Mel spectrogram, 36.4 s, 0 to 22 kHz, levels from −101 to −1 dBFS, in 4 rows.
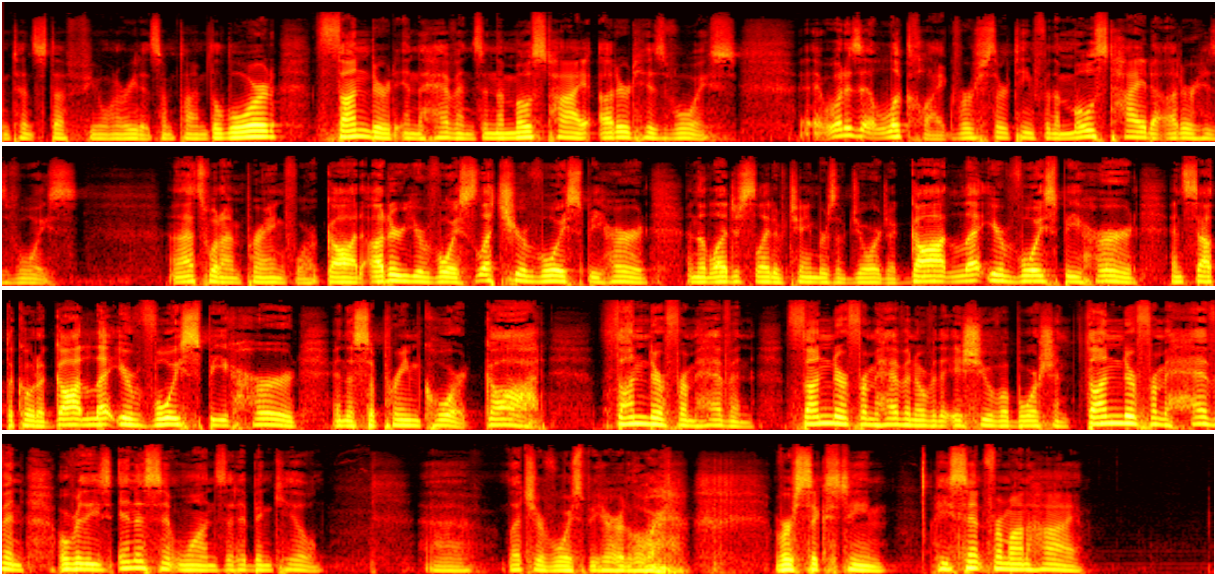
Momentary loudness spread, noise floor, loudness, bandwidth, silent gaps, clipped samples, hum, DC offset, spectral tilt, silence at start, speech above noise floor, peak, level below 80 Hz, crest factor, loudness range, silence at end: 13 LU; -72 dBFS; -23 LUFS; 16 kHz; none; under 0.1%; none; under 0.1%; -6 dB/octave; 0 s; 49 dB; -4 dBFS; -48 dBFS; 20 dB; 6 LU; 1 s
